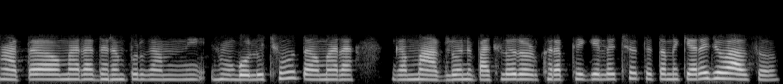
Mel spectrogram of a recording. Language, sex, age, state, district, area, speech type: Gujarati, female, 18-30, Gujarat, Valsad, rural, conversation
